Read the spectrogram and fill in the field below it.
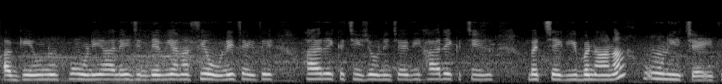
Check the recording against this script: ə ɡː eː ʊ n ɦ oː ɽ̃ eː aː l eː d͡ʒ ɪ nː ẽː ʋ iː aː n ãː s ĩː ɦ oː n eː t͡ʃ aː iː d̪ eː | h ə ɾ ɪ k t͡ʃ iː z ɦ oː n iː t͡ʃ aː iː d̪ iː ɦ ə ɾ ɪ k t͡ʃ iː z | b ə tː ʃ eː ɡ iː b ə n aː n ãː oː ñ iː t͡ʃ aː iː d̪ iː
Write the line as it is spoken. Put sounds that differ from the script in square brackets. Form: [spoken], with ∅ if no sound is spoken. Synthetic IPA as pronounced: ə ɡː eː ʊ n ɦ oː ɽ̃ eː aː l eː d͡ʒ ɪ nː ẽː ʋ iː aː n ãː s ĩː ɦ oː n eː t͡ʃ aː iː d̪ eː | h ə ɾ ɪ k t͡ʃ iː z ɦ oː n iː t͡ʃ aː iː d̪ iː ɦ ə ɾ ɪ k t͡ʃ iː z | b ə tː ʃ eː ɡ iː b ə n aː n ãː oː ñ iː t͡ʃ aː iː d̪ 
